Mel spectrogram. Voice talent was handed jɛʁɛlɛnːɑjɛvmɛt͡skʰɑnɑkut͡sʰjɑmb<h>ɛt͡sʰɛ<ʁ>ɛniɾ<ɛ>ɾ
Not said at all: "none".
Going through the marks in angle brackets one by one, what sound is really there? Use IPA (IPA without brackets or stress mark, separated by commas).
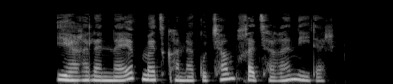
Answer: χ, ʁ, ɛ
